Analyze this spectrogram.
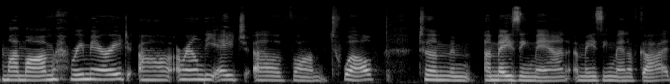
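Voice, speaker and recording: Speaking in a Southern US accent, a woman with a medium pitch talks at a fairly slow pace with fairly even intonation on a very clean recording with a silent background. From US South, Alabama (born Texas). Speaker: convert sharing her story. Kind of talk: interview testimony. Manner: halting, many fillers.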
